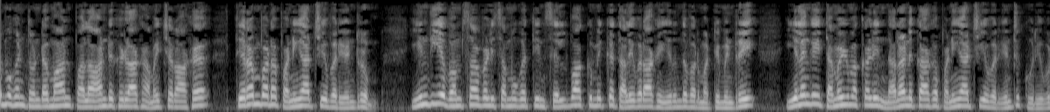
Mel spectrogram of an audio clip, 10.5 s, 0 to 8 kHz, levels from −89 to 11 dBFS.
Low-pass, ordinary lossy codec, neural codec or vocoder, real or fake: 7.2 kHz; none; none; real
